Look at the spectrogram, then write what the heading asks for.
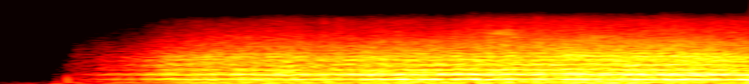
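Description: A steady, dense hum of many honeybees at a beekeeper's in late July in warm weather, busily collecting for wax, swelling in quickly after a brief silence and holding a continuous droning tone, with no voices.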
